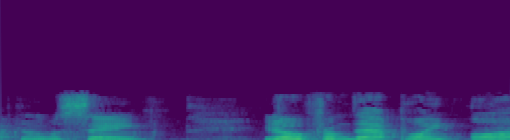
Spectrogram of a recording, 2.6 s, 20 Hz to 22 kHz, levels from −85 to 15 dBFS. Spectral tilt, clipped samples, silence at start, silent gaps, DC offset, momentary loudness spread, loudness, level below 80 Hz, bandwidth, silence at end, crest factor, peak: -3.5 dB/octave; under 0.1%; 0 s; none; under 0.1%; 8 LU; -27 LUFS; -66 dBFS; 8 kHz; 0 s; 18 dB; -8 dBFS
